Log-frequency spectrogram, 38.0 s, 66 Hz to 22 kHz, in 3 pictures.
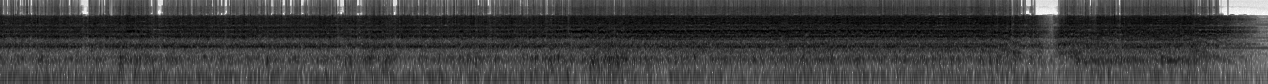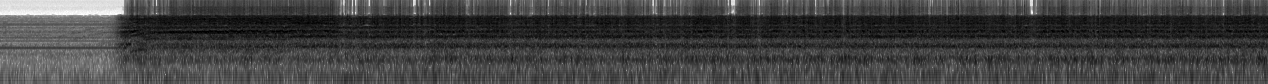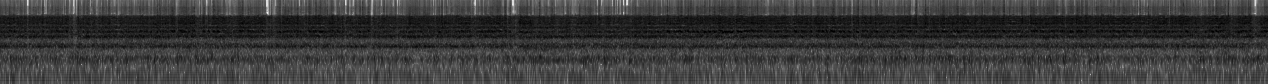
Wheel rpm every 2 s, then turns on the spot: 230, 230, 230, 210, 210, 160, 50, 170, 230, 230, 230, 230, 230, 230, 230, 230, 230, 230, 230.
none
